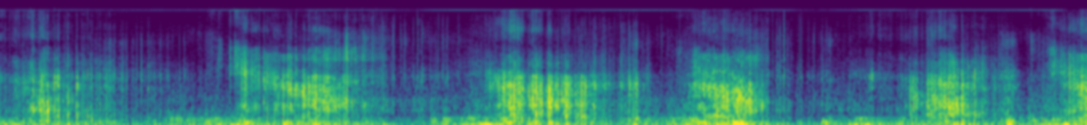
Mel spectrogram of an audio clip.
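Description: Fingernails scratch quickly along the sides of a black foam windscreen on a microphone, using both hands. A dense, continuous scratchy rustle with a heavy low rumble swells and fades in waves, with brighter bursts of crackle at each surge.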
